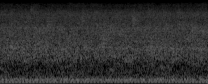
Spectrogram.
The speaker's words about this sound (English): I step into the shower, and before I know it, it's been a half hour, and time that could be spent with them has melted away under the water.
